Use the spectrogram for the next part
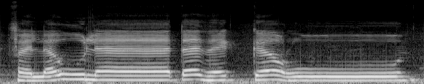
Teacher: فلولا تذکرون، را کو پر پڑھنا ہے کیونکہ را پیش کے ساتھ ہے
